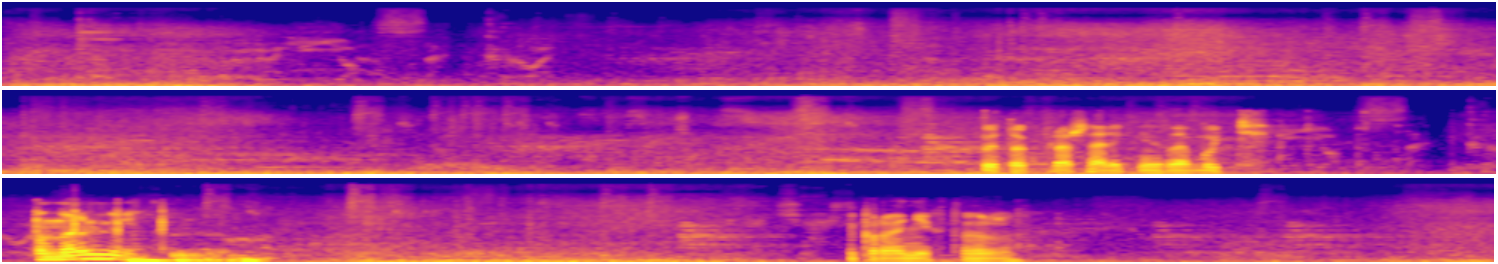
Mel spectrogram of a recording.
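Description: Magic spells crackle and whoosh amid the clash of battle.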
